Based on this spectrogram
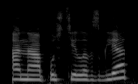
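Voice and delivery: ordinary delivery

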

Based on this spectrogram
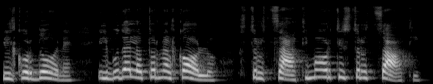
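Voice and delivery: put-on a shaken shepherd boy blurting out the horror; frightened telling. A narrator's reading. Shepherd boy tells pregnant woman of strangled lambs, frightened and loud. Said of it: "E tremava".

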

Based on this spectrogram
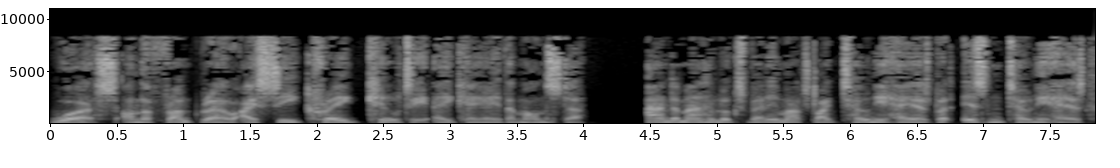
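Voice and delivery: plain reading voice

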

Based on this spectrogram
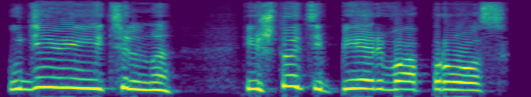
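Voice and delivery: high, bright-pitched alien voice, amazed; Rocky's alien voice. Acted. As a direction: play the little alien engineer, delighted. Rocky speaks, voiced by reader.

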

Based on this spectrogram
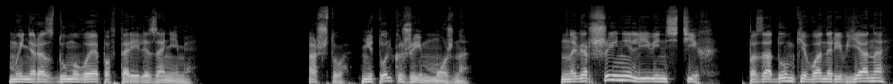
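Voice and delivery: ordinary delivery

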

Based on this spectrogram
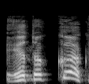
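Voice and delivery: high loud howl of outrage. A narrator's reading. Wife outraged her husband is sent away, howling. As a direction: howl it in disbelief. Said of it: "взвыла дама".

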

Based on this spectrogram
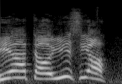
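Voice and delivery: high, loud sudden exclamation; startled hail across the yard; surprised call. Acted. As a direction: call out as someone appears. Someone arrives during break-in.

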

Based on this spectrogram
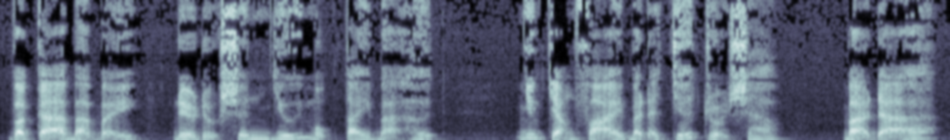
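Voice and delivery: ordinary delivery, nothing marked

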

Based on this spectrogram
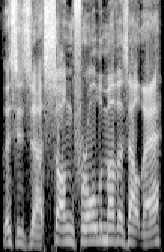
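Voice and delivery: booming radio DJ intro; morning radio dj. Shown as a demonstration. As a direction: announce it like a morning DJ. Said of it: "say it like a radio D J".

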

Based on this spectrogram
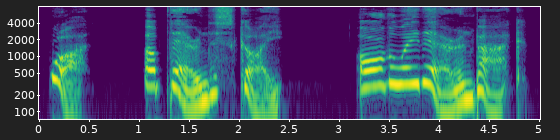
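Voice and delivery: amazed, climbing to a high squeak; astonished. A narrator's reading. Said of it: "utterly and completely amazed and astonished".

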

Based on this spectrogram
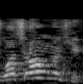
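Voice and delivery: mock angry outburst, pitched high; imitated raving anger. Preacher mimics a man told to drop his TV, mock mad. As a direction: act out an indignant man, voice jumping up. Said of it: "He's raving mad at you. He says".

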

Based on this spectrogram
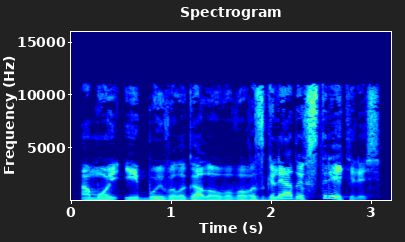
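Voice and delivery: ordinary delivery

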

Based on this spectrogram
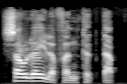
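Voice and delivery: ordinary delivery

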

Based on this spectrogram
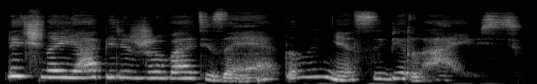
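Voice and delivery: soft, slow spectral sneer; whispered ghostly scorn; mocking ghost. A narrator's reading. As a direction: taunt them from inside the jar. Ghost skull voice.

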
